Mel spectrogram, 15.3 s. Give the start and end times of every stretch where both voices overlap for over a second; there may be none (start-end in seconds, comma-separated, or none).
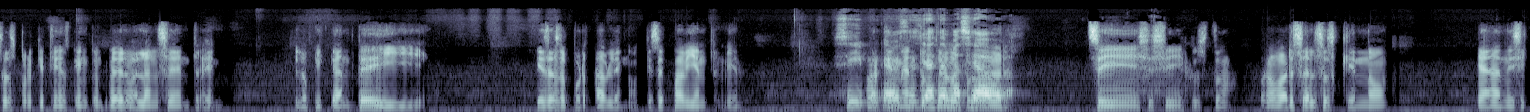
8.6-10.1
